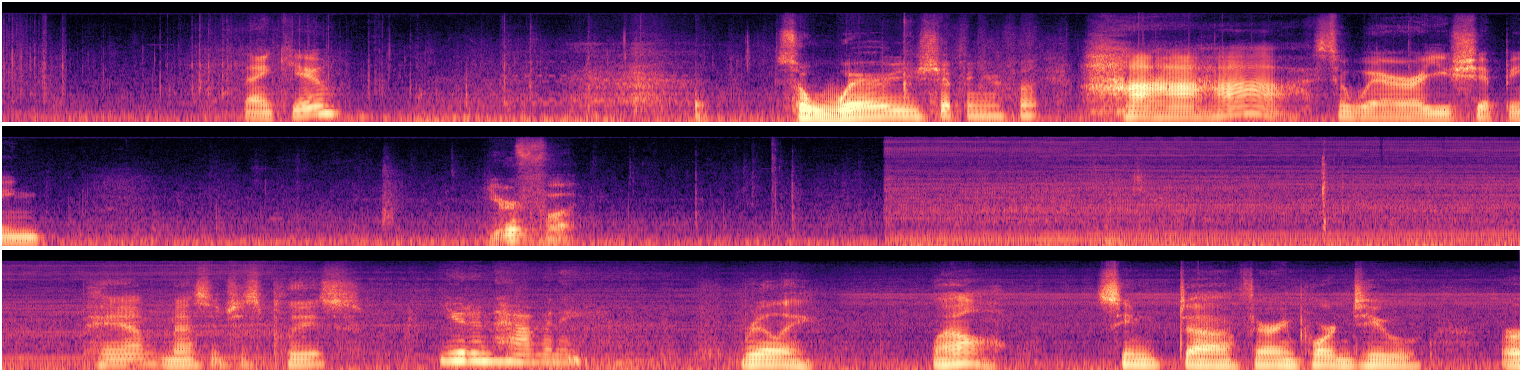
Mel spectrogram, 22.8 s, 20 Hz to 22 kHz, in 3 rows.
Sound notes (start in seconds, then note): 11.7 fan buzzing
